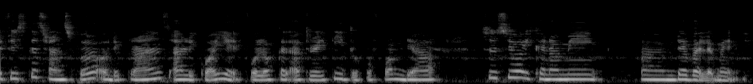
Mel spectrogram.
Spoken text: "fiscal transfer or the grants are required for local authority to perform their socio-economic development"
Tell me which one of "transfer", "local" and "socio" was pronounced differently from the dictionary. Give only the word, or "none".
none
